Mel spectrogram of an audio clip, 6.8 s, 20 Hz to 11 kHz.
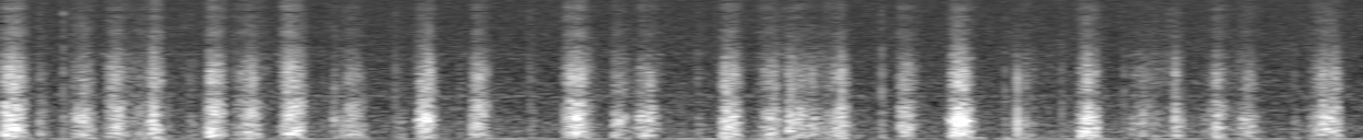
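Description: A fingertip-held white gel pen with a plastic body and a 0.8 mm tip writes Korean cursive on a flat black lined notebook page resting on a surface. Its tip scratches lightly across the paper in a quiet, steady series of short, papery strokes with a bright, hissy edge. Each stroke dies away almost at once between pauses.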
